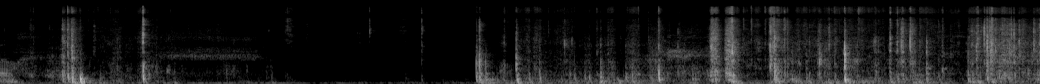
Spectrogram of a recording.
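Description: Packaging being cut and torn open by hand, with rustling, crinkling and sharp clicks. The handling stops for a couple of seconds near the middle, then resumes busier.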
